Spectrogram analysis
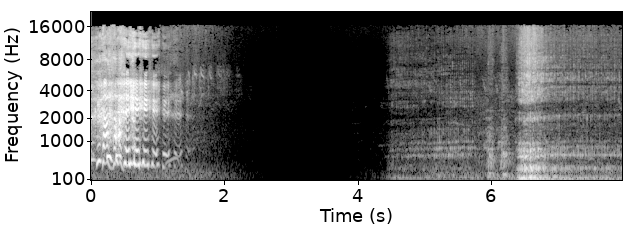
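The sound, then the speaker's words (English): A tiger's loud, wavering roar fades into a couple of seconds of silence, then a second, rumbling tiger roar rises and swells, growing loudest near the end. “They're tigers.”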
